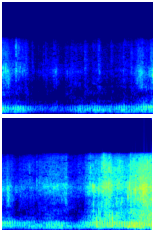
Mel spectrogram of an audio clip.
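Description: Faint rustling and handling noise over a low steady hum, growing into louder rustling through grass and leaves in the last second or so.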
